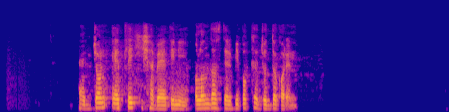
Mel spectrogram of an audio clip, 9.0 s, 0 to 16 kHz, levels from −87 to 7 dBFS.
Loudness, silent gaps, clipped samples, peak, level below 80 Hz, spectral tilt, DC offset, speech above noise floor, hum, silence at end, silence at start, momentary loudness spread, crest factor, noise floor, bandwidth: -17 LUFS; none; under 0.1%; -2 dBFS; -62 dBFS; -6.5 dB/octave; under 0.1%; 71 dB; none; 3.05 s; 1.55 s; 9 LU; 18 dB; -88 dBFS; 7.4 kHz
